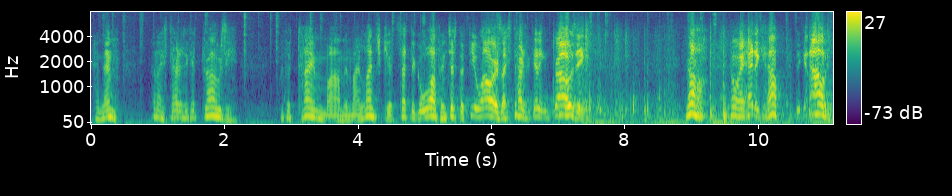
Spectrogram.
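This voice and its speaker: A man's voice: sits high, lively intonation, moderate pace, bright, forceful tone, a little hiss or hum. An actor narrating as a drugged, panicky male factory worker in a 1940s radio drama. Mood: drowsy dread. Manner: breathless, panicky first-person narration. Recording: old radio broadcast with music.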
